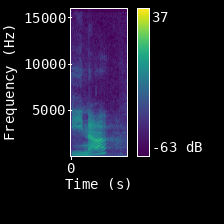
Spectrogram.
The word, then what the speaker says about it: Ena: also known as Ena so I know people get confused a lot about how to pronounce that but it's Ena um from Alison and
